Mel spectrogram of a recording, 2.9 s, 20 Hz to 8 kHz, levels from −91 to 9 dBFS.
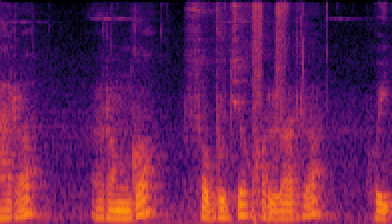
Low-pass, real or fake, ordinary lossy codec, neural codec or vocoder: none; real; none; none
